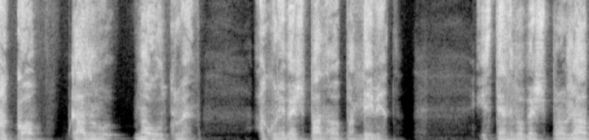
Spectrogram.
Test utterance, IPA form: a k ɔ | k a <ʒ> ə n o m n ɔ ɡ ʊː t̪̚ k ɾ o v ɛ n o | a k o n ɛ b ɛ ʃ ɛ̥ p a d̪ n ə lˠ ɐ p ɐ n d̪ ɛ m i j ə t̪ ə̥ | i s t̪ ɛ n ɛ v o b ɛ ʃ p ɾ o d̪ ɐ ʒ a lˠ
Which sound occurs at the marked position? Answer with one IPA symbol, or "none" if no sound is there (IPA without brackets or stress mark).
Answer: z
